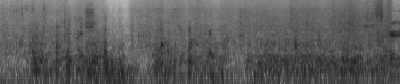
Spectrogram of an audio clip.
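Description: Cabin noise of a car driving along a rutted lane of wet slush and ice: engine running and tyres churning and splashing through the slush, with an uneven, rumbling loudness.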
